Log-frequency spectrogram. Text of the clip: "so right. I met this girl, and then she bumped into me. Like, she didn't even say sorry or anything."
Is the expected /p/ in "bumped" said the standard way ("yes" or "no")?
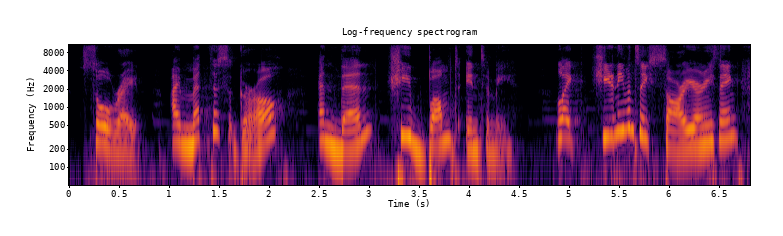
yes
